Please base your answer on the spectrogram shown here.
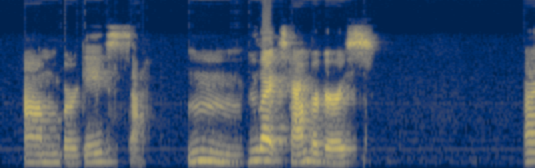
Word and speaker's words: hamburguesa: see Caleb and then amber geisha amber geisha yes Heather see out load on your house guys say amber geisha and we don't pronounce the H that's silent amber geisha hmm who likes hamburgers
